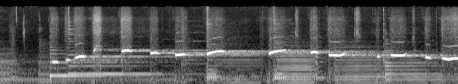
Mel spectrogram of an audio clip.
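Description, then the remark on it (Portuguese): A person whistles a lilting folk tune, the clear high melody gliding and ornamented over a steady acoustic guitar accompaniment, fairly loud, with no talking. “E eu gosto de tocar ela e gosto de fazer ela meio no, no floreio, no bico também, né, Tio?”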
